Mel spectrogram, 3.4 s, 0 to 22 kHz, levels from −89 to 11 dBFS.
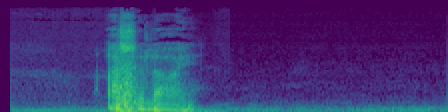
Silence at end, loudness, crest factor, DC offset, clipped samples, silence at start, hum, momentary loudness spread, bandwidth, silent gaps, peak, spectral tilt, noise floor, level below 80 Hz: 0.2 s; -15 LUFS; 20 dB; under 0.1%; under 0.1%; 0.25 s; none; 27 LU; 15.5 kHz; none; 0 dBFS; -5 dB/octave; -42 dBFS; -30 dBFS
